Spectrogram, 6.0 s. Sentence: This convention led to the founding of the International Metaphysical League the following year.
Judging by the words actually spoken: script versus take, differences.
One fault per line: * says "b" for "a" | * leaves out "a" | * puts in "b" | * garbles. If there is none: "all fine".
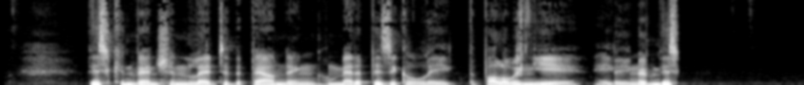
* leaves out "of the International"
* garbles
